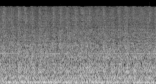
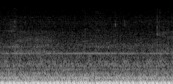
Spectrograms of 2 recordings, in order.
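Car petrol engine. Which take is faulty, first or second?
first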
